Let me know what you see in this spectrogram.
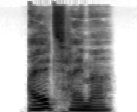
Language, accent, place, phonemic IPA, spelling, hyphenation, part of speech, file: German, Germany, Berlin, /ˈaltshaɪ̯mər/, Alzheimer, Alz‧hei‧mer, proper noun / noun, De-Alzheimer.ogg
- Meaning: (proper noun) a surname; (noun) Alzheimer's disease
